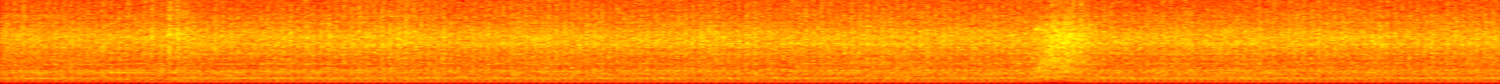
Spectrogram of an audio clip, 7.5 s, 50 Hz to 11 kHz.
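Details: John Deere E110 riding mower after deck belt replacement: small single-cylinder engine at a steady, even speed with a constant drone and no knocks or misses. Healthy running.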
